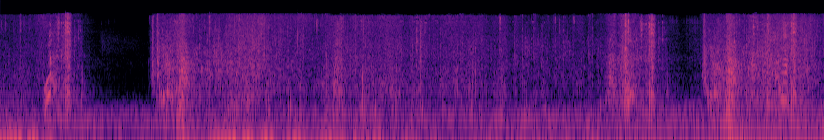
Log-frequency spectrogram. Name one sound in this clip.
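Water splashes as something wades and swims through it.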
